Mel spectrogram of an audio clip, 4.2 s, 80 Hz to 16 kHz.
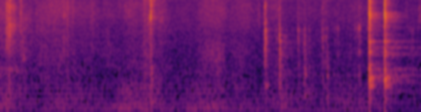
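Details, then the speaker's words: Rear drum brake on a 1997–2006 Jeep Wrangler: a few crisp, irregular clicks as the adjuster wheel is turned by hand. The lever catches the star-wheel teeth, showing the springs and self-adjuster are installed correctly. "you can hear it clicking, you can hear it engaging, so all of your spring setup is all correct."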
